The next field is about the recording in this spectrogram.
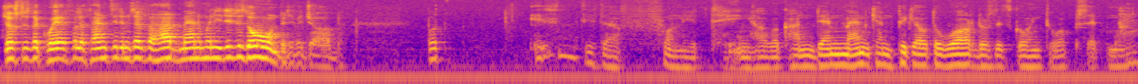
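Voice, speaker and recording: An actor playing an older Irish prison warder, gruff yet fatherly, lecturing wryly in a radio play. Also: fairly low pitch, moderate pace, dull audio, crowd noise.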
